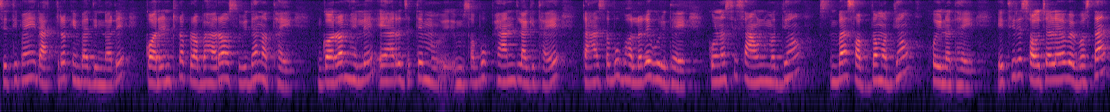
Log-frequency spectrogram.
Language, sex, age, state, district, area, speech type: Odia, female, 30-45, Odisha, Nayagarh, rural, spontaneous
